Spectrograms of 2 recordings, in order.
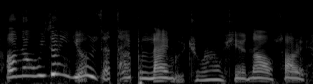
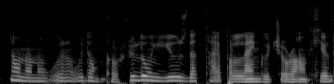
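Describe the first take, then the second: First: Very high-pitched squeaky prude imitation; exaggerated prissy mockery. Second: Lightly imitated prudish objection; mild prim mockery. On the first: Religious people objecting to language, mocked in squeaky voice. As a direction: ham up the prim objection, way up high. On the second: Religious people refusing to curse, mildly mocked. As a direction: mildly mimic someone primly objecting. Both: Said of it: "That's what they always say".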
